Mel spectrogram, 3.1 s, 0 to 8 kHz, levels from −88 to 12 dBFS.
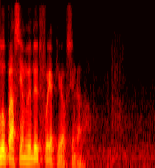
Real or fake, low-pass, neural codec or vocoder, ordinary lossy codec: fake; 7.2 kHz; codec, 16 kHz in and 24 kHz out, 1.1 kbps, FireRedTTS-2 codec; Opus, 32 kbps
